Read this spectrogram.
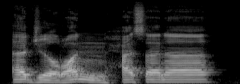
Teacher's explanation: In this case, we know we are pronouncing the noon sakin clearly.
